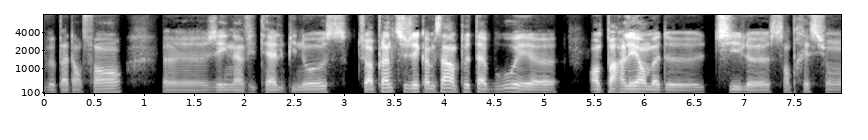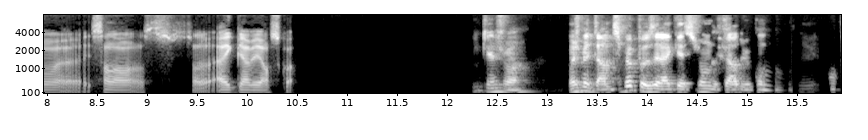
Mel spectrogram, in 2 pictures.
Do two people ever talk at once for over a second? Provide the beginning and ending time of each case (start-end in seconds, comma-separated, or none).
none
